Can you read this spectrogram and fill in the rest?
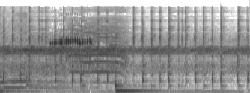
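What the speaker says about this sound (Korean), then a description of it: "두 번째로 하나님은 개구리를 보내셨어요" Frogs croak in repeated rhythmic pulses, layered with other animal calls and a brief rising squeal, in a biblical plague-of-frogs scene.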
